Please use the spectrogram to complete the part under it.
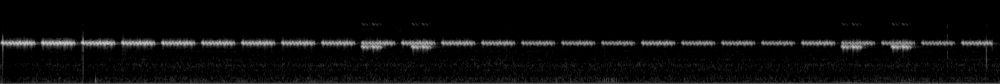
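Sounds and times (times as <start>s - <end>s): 
Nokia 3510i cicada ringtone: 0.0s - 9.9s.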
